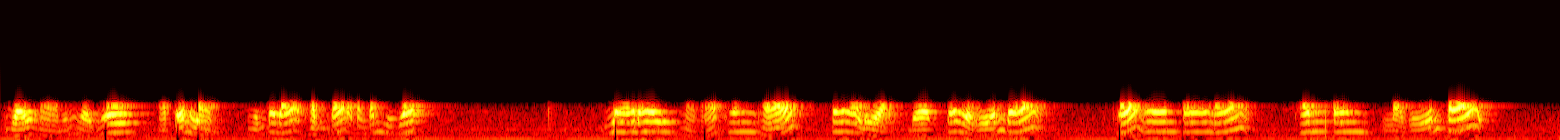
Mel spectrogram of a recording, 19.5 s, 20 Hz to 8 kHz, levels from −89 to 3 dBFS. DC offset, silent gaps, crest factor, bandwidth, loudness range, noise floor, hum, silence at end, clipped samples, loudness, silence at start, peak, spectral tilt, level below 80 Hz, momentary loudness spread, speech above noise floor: under 0.1%; none; 18 dB; 0.9 kHz; 5 LU; -53 dBFS; none; 0.9 s; under 0.1%; -19 LUFS; 0.05 s; -2 dBFS; -15.5 dB/octave; -52 dBFS; 17 LU; 34 dB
